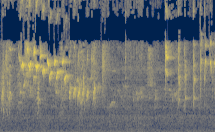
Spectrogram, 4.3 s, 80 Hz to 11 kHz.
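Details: A siskin recorded in 2024 sings a fast, high twittering run of descending notes, then breaks into a string of sharp, separate chirps.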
